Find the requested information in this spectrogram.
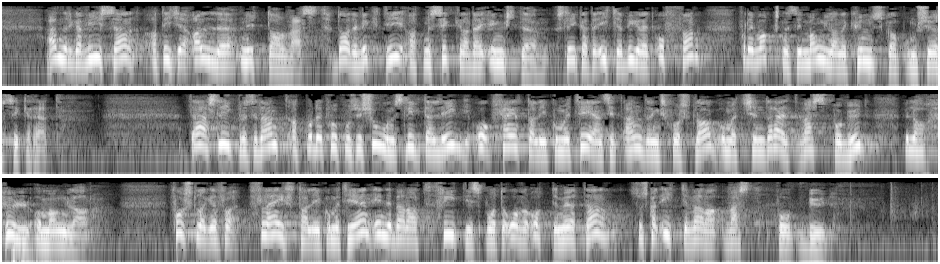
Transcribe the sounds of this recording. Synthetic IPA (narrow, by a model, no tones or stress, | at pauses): ʔɛnɾɪɡɑʋiːsəɾɑt̪̚d̪ɪçːəʔɑlːənʏt̪ːɑɾʋæ̰st̪d̪ɑːæɾɖɛʋɪkt̪ɪɑt̪mɛsɪkɾɑɖ̪æɪʔʏŋst̪əsliːkɑt̪d̪ɛɪɪçːəbliːɾæɪt̪ɔfːəɾfɔɾɖ̪æɪʋɔksnəsɪnmɑŋlɑnəkʰʉnskɑːpʊmʃøːsɪkːəɾhḛːt̪ | d̪̥ɛæɾʂliːk̚pʰɾɛsɪd̪ɛnt̪ʰɑt̪̚boːd̪əpʰɾʊpʊsɪʃuːnn̩sliːk̚d̪ɛnlɪɡːoːɡflæɪɾt̪ʰɑlɪkʰʊmɪt̪ʰeːənsɪt̪ɛnd̪ɾɪŋsfɔʂɭɑːɡʊmɛt̪ʃɛnəɾɛlt̪ʋæst̪̚pʰoːbʉːd̪ | ʋɪlhɑːhʉlɔmɑŋlɑ̰ɾ | fɔʂɭɑːɡəfɾɑflæɪɾt̪ʰɑlɪkʰʊmɪt̪ʰeːənɪnːəbæːɾɑt̪fɾiːt̪iːd̪sboːt̪ɑoːʋəɾɔt̪ːəmøːt̪əɾsɔskɑlɪkːəʋæːɾɑʋæst̪pʰoːbʉːd̪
